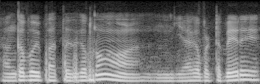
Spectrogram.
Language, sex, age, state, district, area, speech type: Tamil, male, 30-45, Tamil Nadu, Mayiladuthurai, urban, spontaneous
